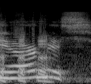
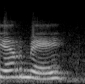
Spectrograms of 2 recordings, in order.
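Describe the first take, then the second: First: The name is said with a final s sound. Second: The name is said without a final s sound. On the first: "pag Ingles di Hermes" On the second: "Pag Frances di Herme"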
